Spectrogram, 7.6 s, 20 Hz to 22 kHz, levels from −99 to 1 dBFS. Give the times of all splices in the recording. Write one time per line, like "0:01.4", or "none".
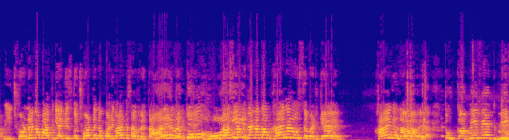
0:06.4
